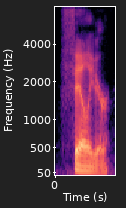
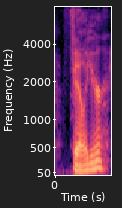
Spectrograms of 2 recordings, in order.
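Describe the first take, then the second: First: "failure," with a flat falling tune; falling statement. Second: "Failure?" rising sharply at the end; rising question. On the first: Shown as a demonstration. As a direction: read "failure," as a plain stated label. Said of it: "Failure? How did I fail?". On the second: Acted. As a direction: ask "Failure?" in disbelief, pitch rising. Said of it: "How did I fail?".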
